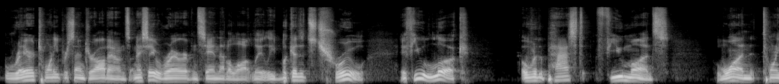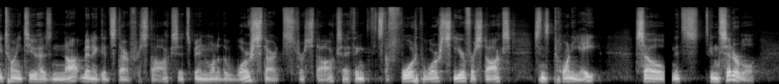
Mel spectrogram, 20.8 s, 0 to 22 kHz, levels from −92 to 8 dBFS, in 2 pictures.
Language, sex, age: English, male, 20-39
